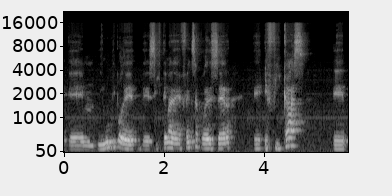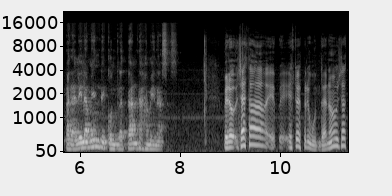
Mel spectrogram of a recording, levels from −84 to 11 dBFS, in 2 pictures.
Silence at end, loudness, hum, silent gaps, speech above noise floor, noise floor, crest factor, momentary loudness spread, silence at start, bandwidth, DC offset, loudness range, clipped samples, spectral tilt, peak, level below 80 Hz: 0.05 s; -20 LUFS; none; none; 34 dB; -53 dBFS; 20 dB; 13 LU; 0 s; 16 kHz; under 0.1%; 3 LU; under 0.1%; -5 dB/octave; 0 dBFS; -60 dBFS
